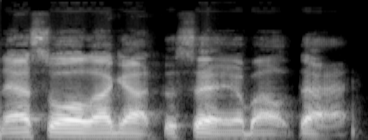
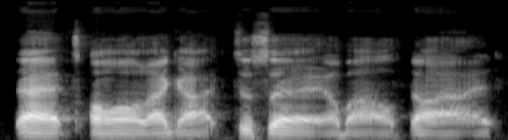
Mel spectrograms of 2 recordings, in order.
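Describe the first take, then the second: First: It is said in his normal speaking voice. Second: It is said in an imitated character voice.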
